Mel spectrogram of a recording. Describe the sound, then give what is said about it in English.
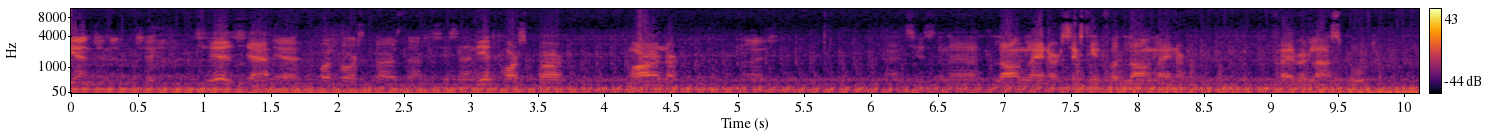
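A steady, low rumble of road traffic passing overhead on Mullen Bridge, one of the busiest bridges on this stretch of the Royal Canal, fills the whole stretch, continuous and fairly loud, with people talking intermittently over it. “traffic overhead.”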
